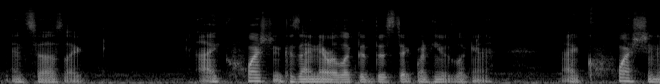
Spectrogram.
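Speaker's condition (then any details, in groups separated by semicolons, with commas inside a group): Traumatic brain injury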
